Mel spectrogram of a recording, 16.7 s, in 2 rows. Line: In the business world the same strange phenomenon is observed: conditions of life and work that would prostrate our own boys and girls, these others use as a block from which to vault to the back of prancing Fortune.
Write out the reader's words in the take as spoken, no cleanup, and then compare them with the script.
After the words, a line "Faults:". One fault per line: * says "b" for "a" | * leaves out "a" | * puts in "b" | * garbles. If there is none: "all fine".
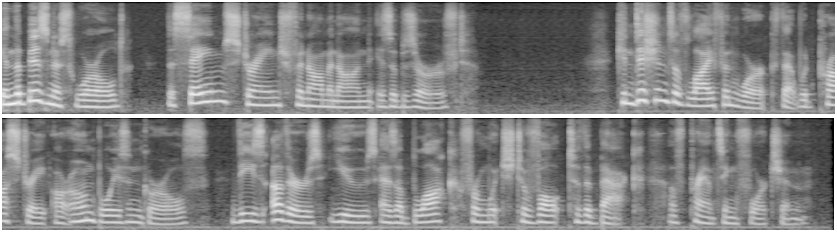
In the business world the same strange phenomenon is observed: conditions of life and work that would prostrate our own boys and girls, these others use as a block from which to vault to the back of prancing Fortune.
Faults:
all fine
